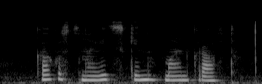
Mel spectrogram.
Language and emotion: Russian, neutral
